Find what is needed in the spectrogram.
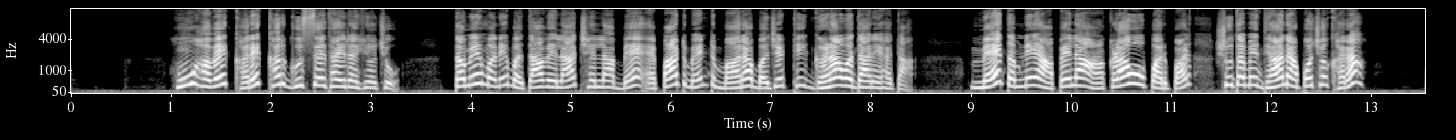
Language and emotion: Gujarati, angry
